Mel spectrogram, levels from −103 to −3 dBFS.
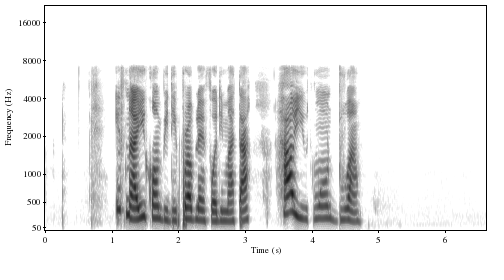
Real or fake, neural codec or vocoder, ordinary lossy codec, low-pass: real; none; none; 7.2 kHz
